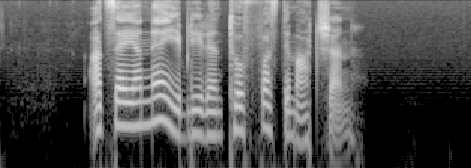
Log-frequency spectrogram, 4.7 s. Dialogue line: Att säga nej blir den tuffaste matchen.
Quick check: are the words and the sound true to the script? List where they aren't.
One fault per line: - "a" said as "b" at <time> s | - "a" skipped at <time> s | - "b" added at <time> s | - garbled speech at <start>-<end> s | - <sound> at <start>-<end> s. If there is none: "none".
none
